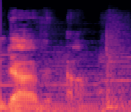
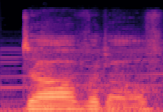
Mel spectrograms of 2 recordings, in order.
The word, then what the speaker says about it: Davidoff: everything I expect from David and he pronounced it correctly folks it's pronounced davidov not David agree to disagree I know it spelled David the [ __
